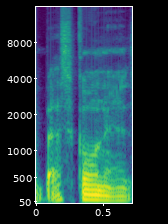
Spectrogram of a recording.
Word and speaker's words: Bascones: Pronounce Bascones. Okay, Bascones.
